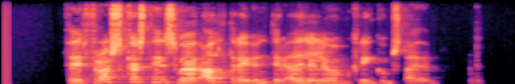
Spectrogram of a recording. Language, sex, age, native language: Icelandic, female, 50-59, Icelandic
